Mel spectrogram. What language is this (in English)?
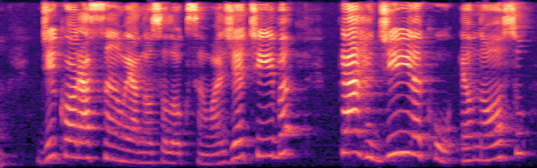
Portuguese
